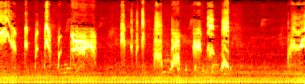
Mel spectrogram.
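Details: Long-tailed shrike 'toet toet' lure call for prompting rival shrikes to answer: rapid series of sharp, harsh squawks and clicks, one longer scratchy note near the start, then spaced short rasps, with a steady low hum beneath.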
